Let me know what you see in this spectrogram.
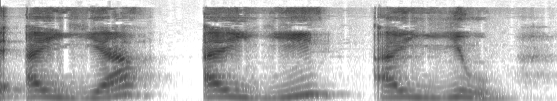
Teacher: तशदीद जो है ना, इस पर थोड़ा सा टाइम देना होता है ताकि ये थोड़ी सी वाज़ेह भी हो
